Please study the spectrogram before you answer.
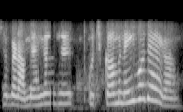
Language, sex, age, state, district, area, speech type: Hindi, female, 30-45, Uttar Pradesh, Chandauli, rural, conversation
